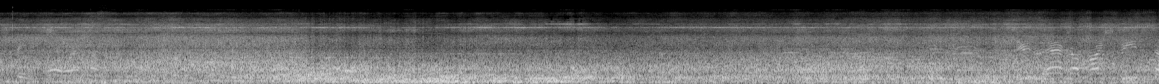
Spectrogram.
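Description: Variable-sweep-wing jet aircraft roaring through a display at an air show, a loud continuous engine rumble throughout, with a commentator talking over it.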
